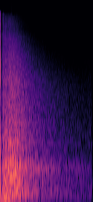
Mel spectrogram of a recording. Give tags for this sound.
gun; shot; weapon; shooting

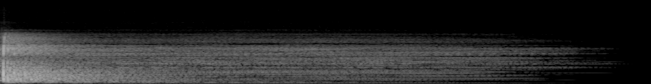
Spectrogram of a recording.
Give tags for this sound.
Impulse; IR; Convolution

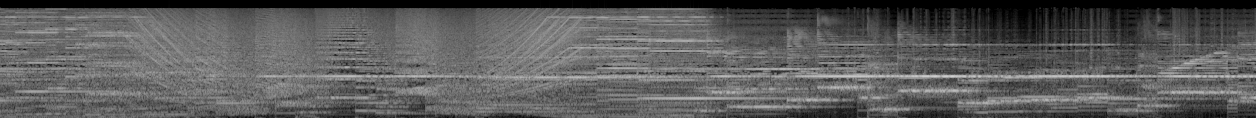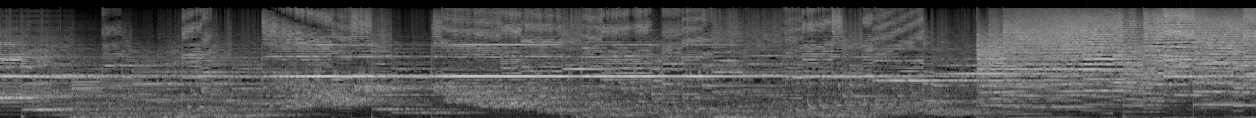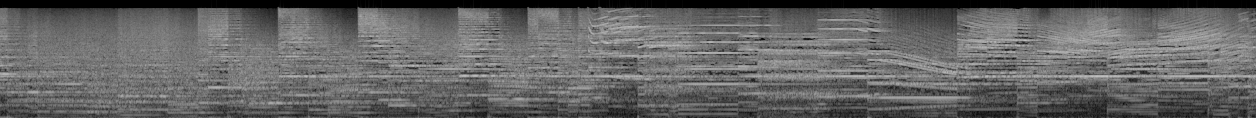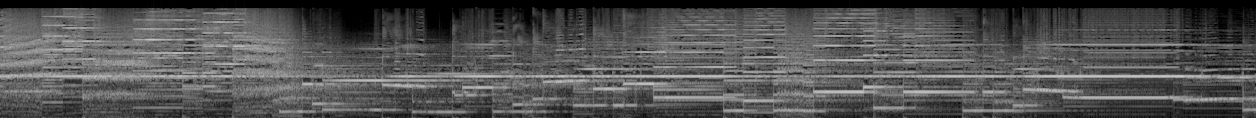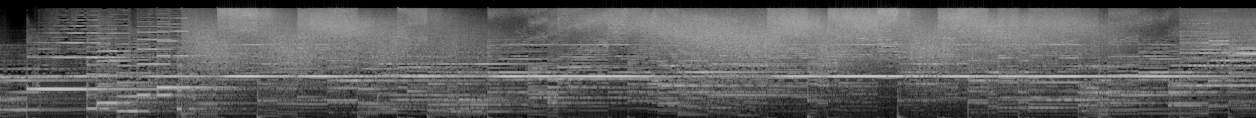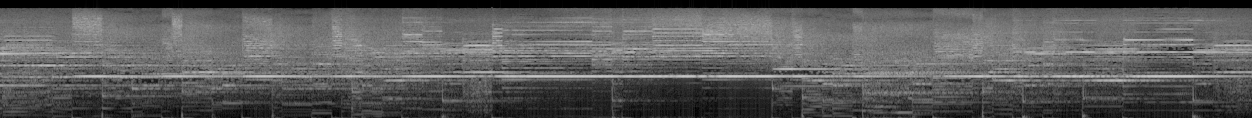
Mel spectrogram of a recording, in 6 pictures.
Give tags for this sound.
chimes; rnd; morphagene; mutant; frequency; pattern; step; Random; Oscillation; phaser; incidental; harmonaig; effect; mimeophon; ringing; beeps; tau; space; instruo; Droid; makenoise; wogglebug; instruments; Techy; rings; neoni; Bright; Repeating; plaits; sound

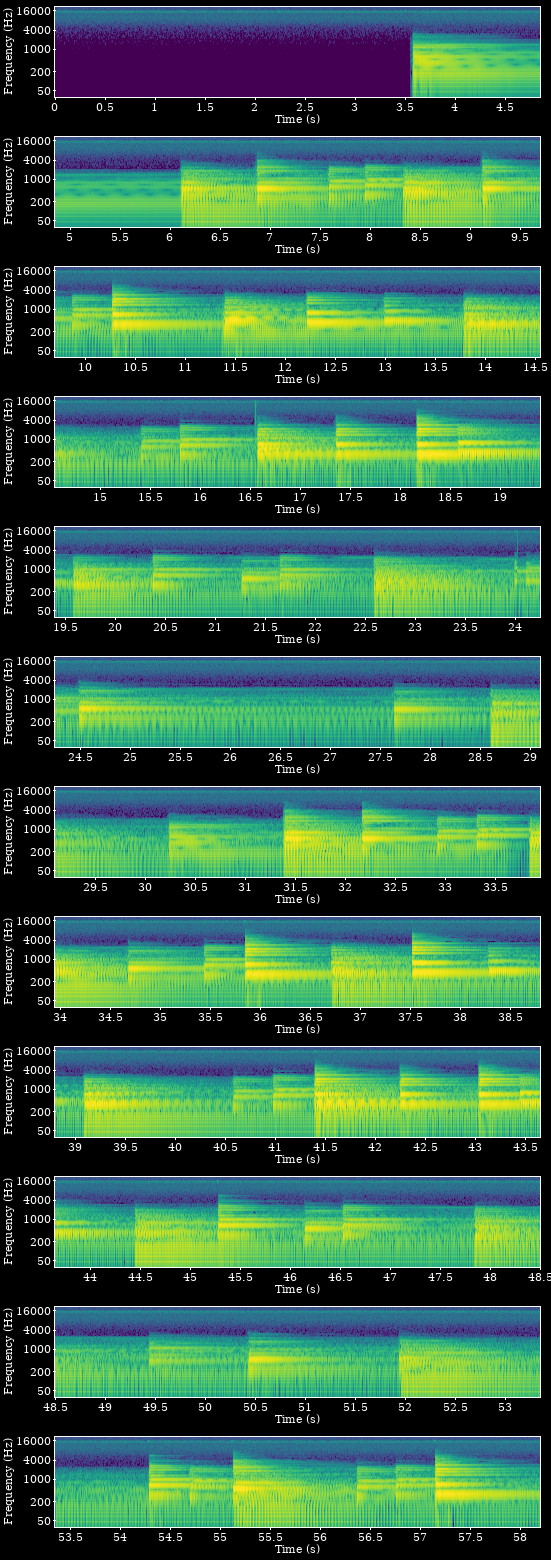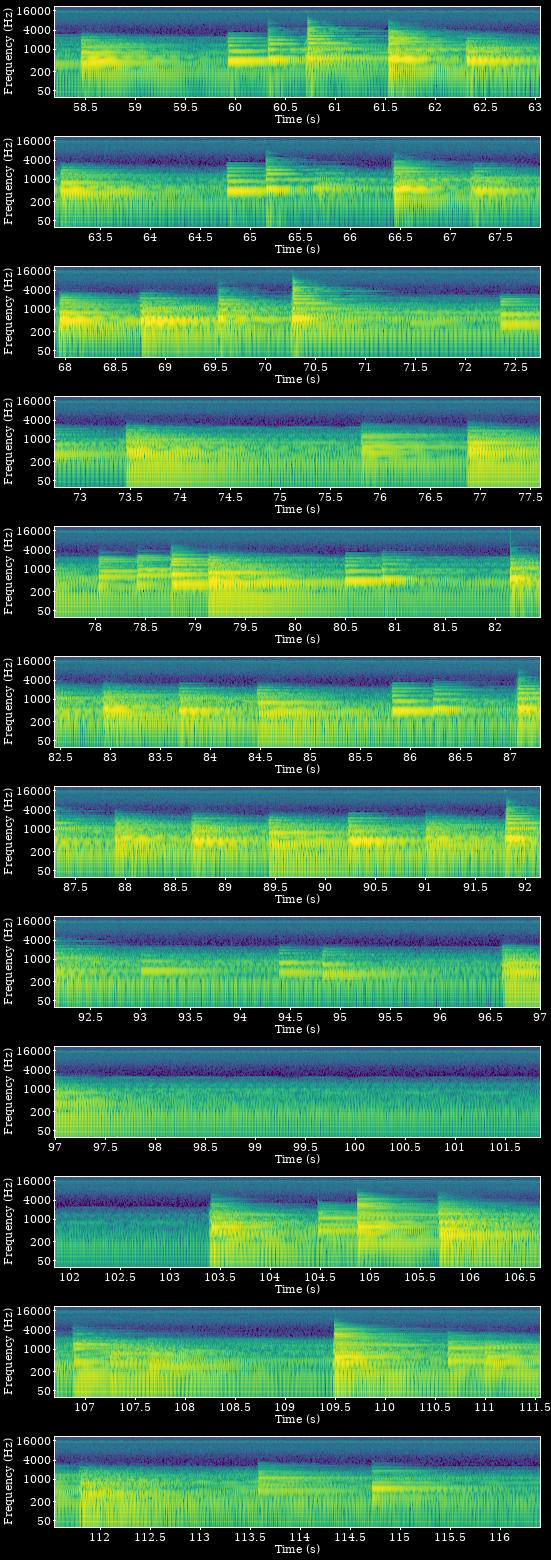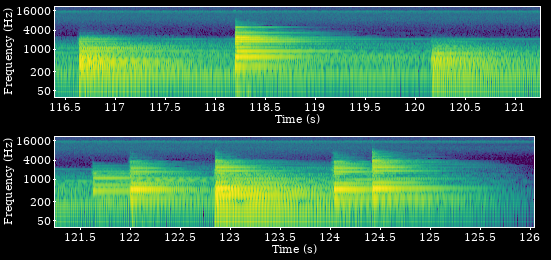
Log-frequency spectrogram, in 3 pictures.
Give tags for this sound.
carols; classical; covers; my

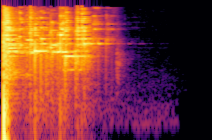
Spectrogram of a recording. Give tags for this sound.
smash; break; ceramic

